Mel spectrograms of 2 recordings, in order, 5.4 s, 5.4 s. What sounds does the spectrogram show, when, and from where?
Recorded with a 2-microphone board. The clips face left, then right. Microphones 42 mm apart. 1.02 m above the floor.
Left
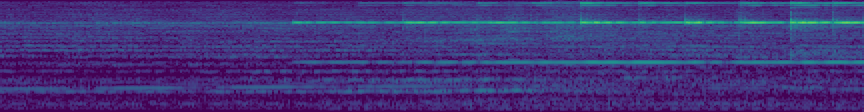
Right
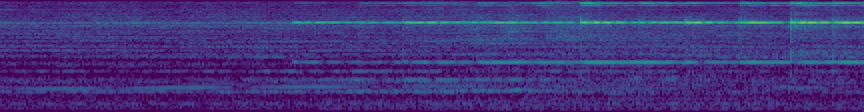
0.0 s an insect: 30° left (ahead or behind), 1.6 m
1.8 s a bell: 20° right (ahead or behind), 0.6 m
